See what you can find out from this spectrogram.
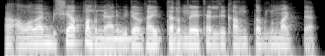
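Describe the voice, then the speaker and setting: A young man doing casual, slangy game commentary, swearing freely and repeating words in excited bursts. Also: mid-range voice, racing, clear, resonant tone, dry recording, lo-fi sound. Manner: foul-mouthed, slangy. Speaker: gaming streamer.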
